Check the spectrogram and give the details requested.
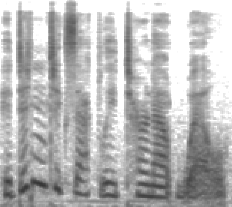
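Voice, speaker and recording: A woman's voice: a little high, big pitch swings, measured pace, creaky, a little mellow, exaggerated voice. A woman playing a glib, evasive thief companion in a fantasy video game, talking in a wry, coy way. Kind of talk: scripted video game dialogue.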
